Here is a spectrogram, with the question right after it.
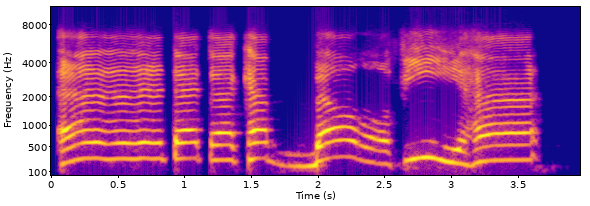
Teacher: An tatakabbara ini ra-nya dibaca tebal. Karena berbaris atas.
